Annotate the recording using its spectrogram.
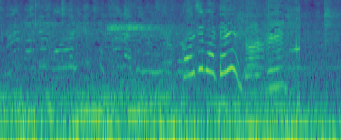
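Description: A young child's high voice calling out in short bursts over background chatter and music, with a steady low hum underneath.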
